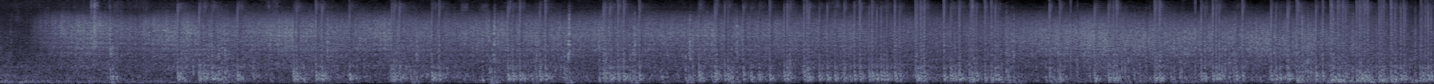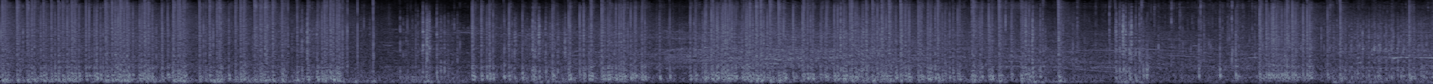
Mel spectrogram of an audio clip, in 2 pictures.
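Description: Fireworks display: a dense, continuous barrage of aerial shells bursting and crackling, many overlapping at once, starting about a second in.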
